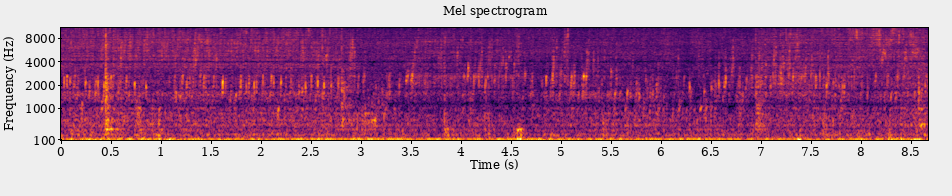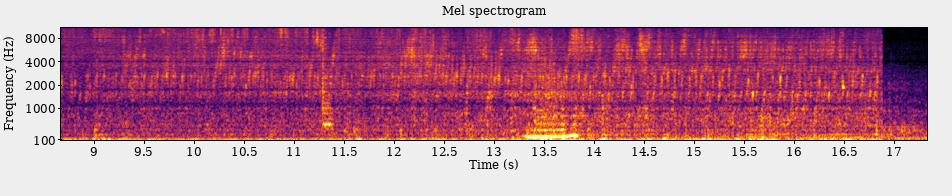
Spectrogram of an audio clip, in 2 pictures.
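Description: Banana cue frying in sugar gives a steady, close sizzle and bubbling that runs throughout, with occasional stirring and scraping noises and no talking.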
